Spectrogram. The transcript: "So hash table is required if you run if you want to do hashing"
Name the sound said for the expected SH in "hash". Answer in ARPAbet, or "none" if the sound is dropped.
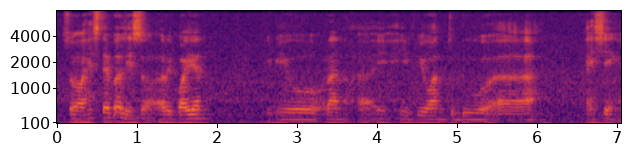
S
